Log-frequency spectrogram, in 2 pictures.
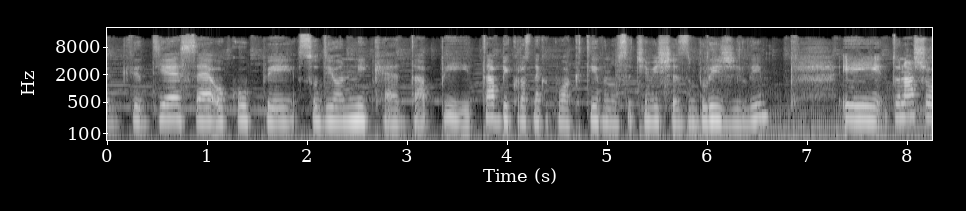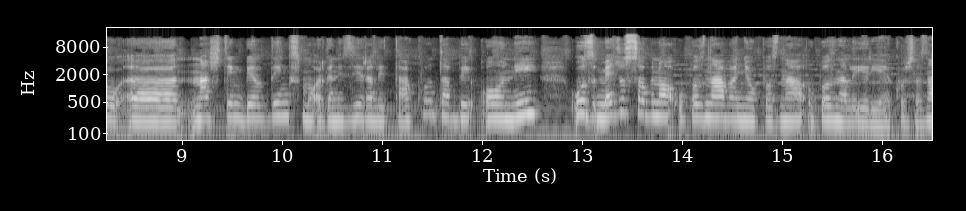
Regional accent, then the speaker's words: Croatia; dolazimo iz Hrvatske, a svi žele posjetiti Hrvatsku

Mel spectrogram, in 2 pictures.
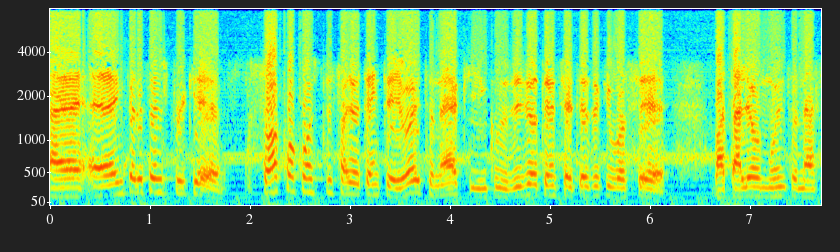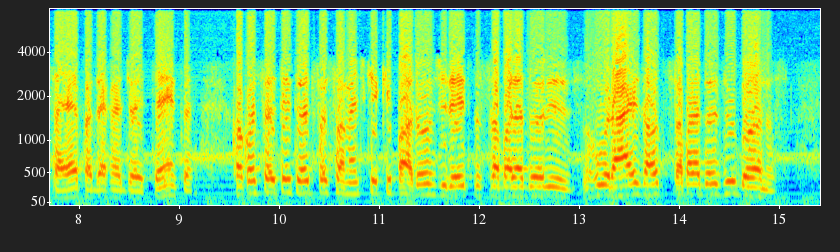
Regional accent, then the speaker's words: Franca, São Paulo, Brazil; now in Curitiba, Brazil; numa equipe de 5 advogados, 4 somos de Franca.

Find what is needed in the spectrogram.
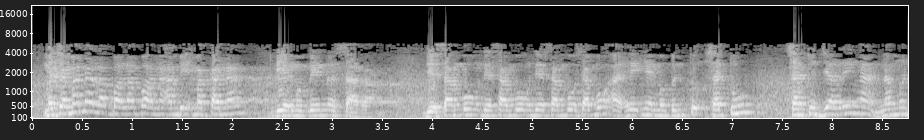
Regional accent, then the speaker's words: Batu Kurau, Perak, Malaysia; Orang kampung saya, saya orang Batu Kurau

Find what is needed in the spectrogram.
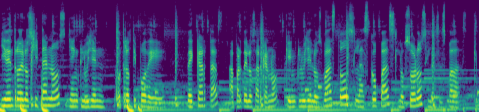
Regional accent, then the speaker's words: Oaxaca, Mexico; me fue a visitar a Oaxaca, de donde yo soy.

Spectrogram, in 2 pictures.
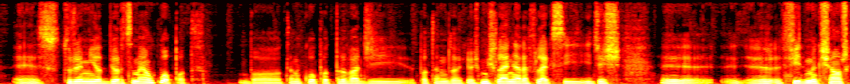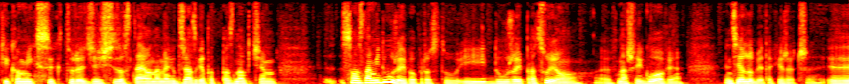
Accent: Szczecin, West Pomeranian Voivodeship, Poland; Ja jestem ze Szczecina, więc jakoś od razu mnie to zaintrygowało i poczułem jakąś więź przez miasto, w którym oboje się wychowaliśmy.

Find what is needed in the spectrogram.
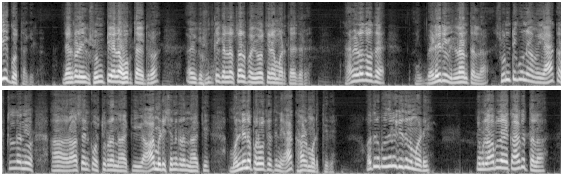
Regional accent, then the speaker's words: Sagar, Karnataka, India; ನಾನು ಮೂಲತಃ ಸಾಗರ ತಾಲೂಕು

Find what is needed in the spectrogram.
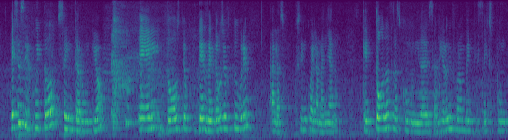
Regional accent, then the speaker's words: Guatemala; el 2 de octubre en mi pueblo, en Guatemala, amanecieron con 26 puntos parados

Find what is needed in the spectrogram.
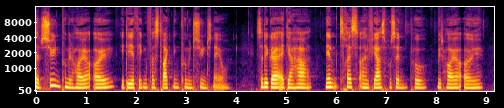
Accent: Odense, Region of Southern Denmark, Denmark; jeg er født i 1997 i Odense på Odense Universitetshospital og har boet i Dalum i Odense i det samme dejlige parcelhus i hele min barndom og hele min teenageår.

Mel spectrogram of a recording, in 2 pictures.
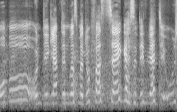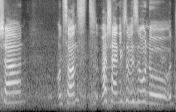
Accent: Bavaria, Germany; now in Vienna, Austria; Ich bin eigentlich aus Niederbayern. Momentan wohne ich aber in Wien.

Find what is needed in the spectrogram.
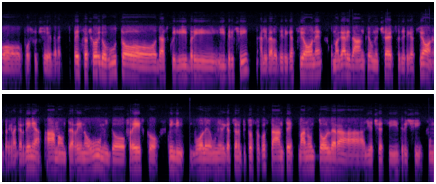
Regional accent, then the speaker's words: Liguria, Italy; Poi io vengo dalla Liguria, il ponente savonese rappresenta forse il distretto produttivo di piante aromatiche in vaso più importanti al mondo.

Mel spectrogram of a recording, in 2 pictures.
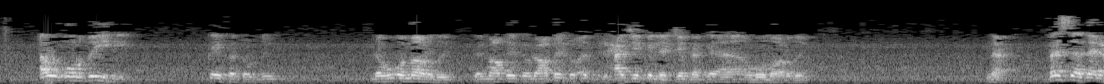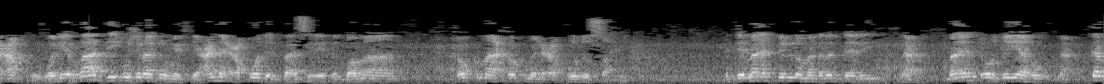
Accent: Damascus, Damascus Governorate, Syria; يجوا كم حارة عندنا بالشام؟ عندنا مثلا 25 حارة مثلا، 30 حارة

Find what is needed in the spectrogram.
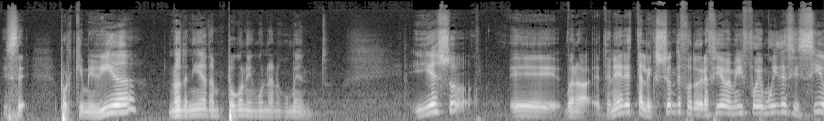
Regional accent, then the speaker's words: Santiago, Santiago Metropolitan, Chile; Yo me crié mucho en barrio, por ejemplo, me crié en Franklin.

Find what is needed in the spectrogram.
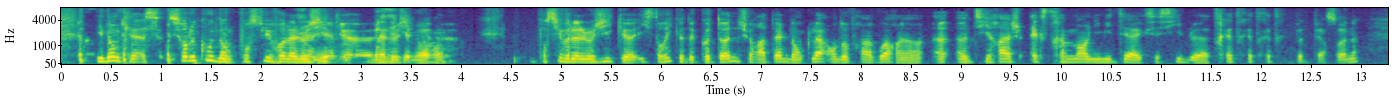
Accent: South, France; je dis opus parce que je prononce toutes les lettres, parce que je suis du Sud.

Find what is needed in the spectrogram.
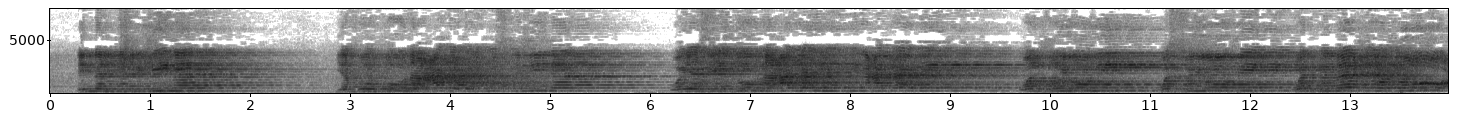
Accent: Egypt; اللهم اجعل بلدنا مصر أمنا أمانا

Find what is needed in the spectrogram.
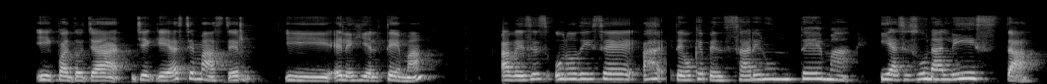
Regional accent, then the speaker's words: Colombia; La verdad es que para mí, como colombiana, en el grupo de escritoras de romántica

